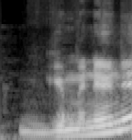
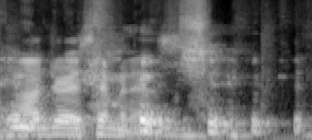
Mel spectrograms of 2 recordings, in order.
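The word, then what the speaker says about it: Giménez: Um, Scott says, "Andres Gumunz. I think it's I think it's Jimz." I think it's Andre Gimenez.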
